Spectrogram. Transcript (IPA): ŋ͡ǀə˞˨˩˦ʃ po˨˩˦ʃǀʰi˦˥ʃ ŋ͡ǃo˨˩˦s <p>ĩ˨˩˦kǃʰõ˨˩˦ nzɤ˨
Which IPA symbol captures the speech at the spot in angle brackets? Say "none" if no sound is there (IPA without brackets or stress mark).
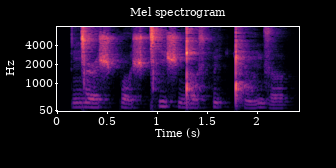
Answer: p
